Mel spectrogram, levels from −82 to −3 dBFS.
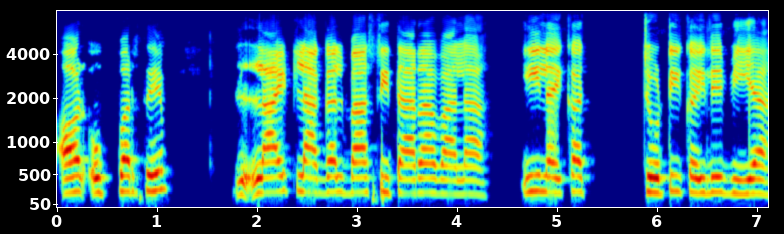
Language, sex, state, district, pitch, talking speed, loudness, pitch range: Bhojpuri, female, Uttar Pradesh, Ghazipur, 230 Hz, 110 wpm, -13 LUFS, 220-240 Hz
